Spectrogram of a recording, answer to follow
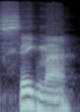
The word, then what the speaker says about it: sigma: symbol here is a lowercase s in Greek pronounced Sigma and this symbol here is the lowercase m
